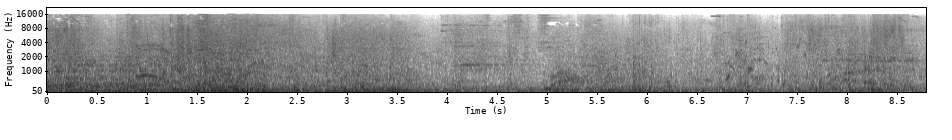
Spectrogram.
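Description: Game spells and attacks crackle and burst in a busy fight.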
